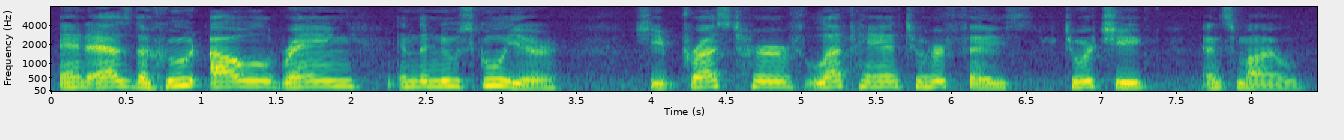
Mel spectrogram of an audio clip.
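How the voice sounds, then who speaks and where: Male storybook reader for young children, voice on the higher side. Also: takes it slowly. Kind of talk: children's story read aloud.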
